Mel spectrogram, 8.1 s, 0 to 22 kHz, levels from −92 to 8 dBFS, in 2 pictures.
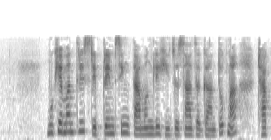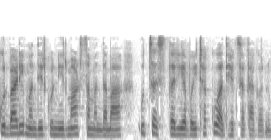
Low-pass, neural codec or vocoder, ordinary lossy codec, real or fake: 7.2 kHz; none; none; real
